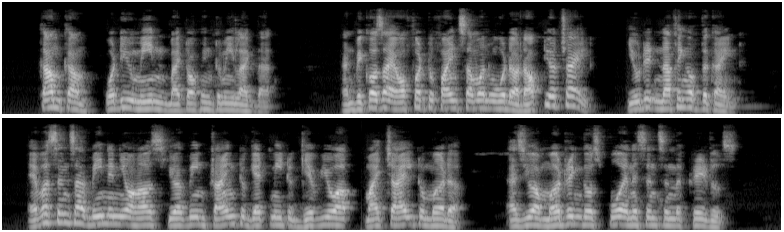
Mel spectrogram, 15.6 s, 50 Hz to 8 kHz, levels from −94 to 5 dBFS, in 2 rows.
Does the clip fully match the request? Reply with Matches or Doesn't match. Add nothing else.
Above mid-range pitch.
Doesn't match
